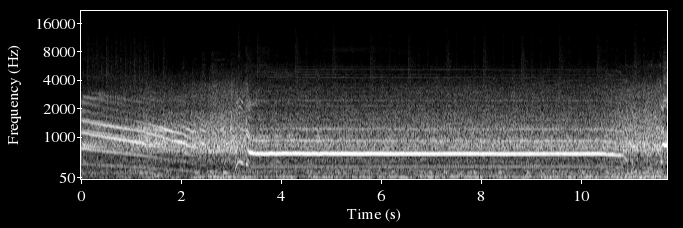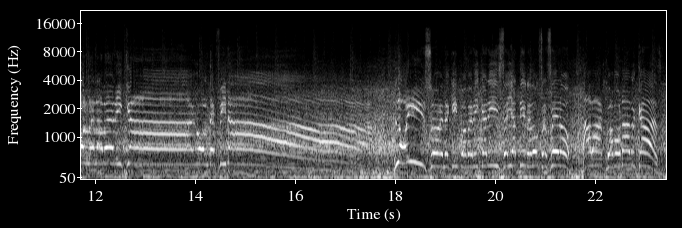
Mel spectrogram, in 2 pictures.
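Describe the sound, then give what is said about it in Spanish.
A stadium crowd at Estadio Azteca erupts after Club América's goal, a header by Uruguayan forward Viñas, a loud sustained roar with yelling voices and long wailing horn-like tones that rise and fall over it, staying dense and intense throughout. “Minutos más tarde, la tribuna explotó cuando las Águilas llegaron al gol por conducto del delantero uruguayo Viñas, quien con certero cabezazo envió el balón al fondo de la portería.”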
